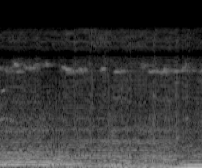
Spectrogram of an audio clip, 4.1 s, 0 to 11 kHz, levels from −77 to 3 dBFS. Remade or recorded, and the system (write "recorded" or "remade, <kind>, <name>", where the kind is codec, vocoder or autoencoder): remade, vocoder, BigVGAN v2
